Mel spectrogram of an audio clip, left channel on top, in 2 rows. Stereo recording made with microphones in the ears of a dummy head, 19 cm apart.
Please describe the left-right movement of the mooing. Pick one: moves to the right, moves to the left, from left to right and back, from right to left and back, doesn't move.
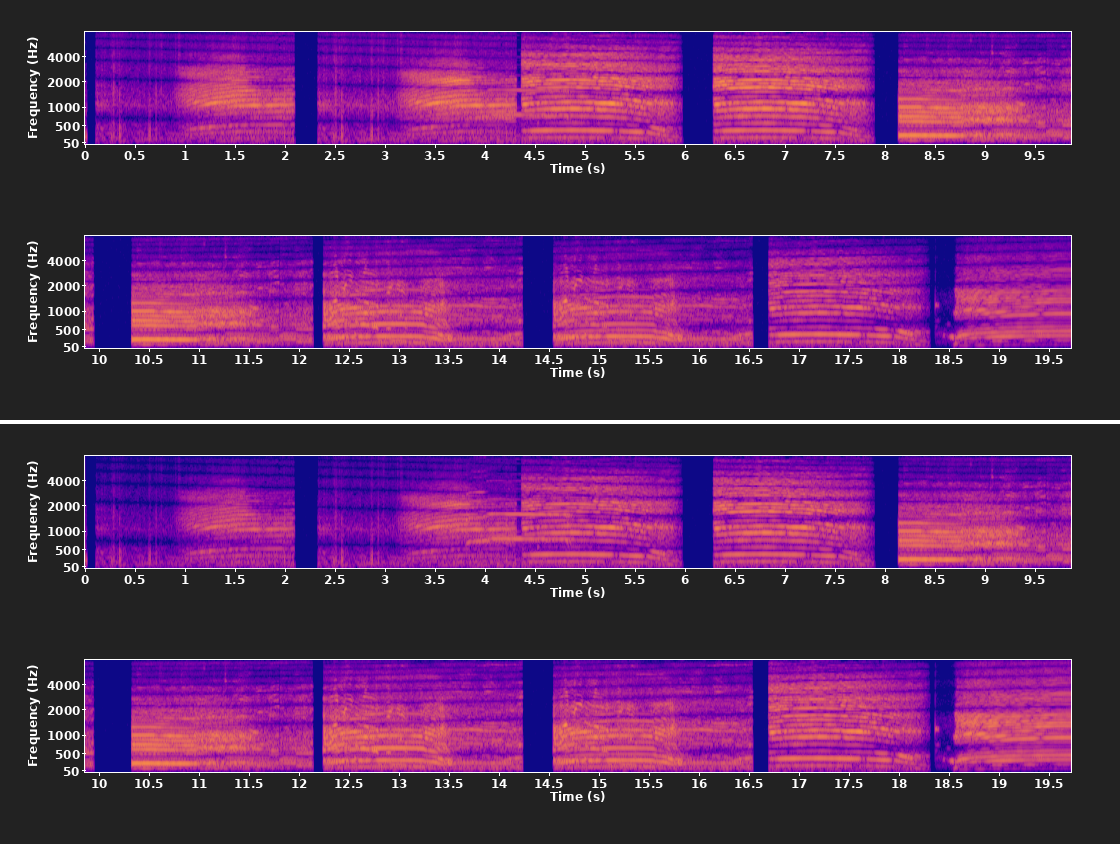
moves to the right.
